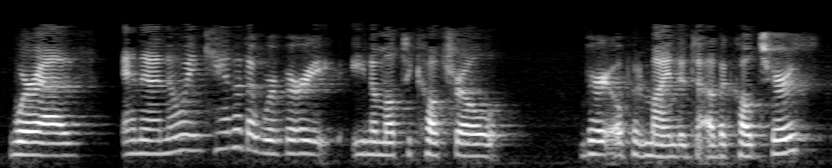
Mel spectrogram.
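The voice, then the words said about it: North American accent, sounds American. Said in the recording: “I stand out like a sore thumb here because of my accent, and everybody always thinks I'm American. ... everybody thought I was from New York.”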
